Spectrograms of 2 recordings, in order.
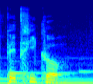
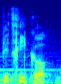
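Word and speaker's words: pétrichor: sur le bitum là ça se prononce péricor ok pardon pétricor bah oui non c'est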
